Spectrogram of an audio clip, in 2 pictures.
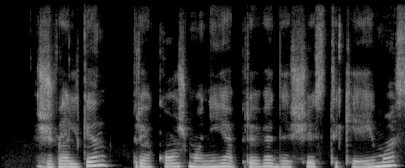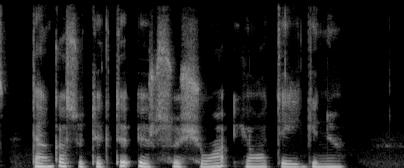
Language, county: Lithuanian, Klaipėda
